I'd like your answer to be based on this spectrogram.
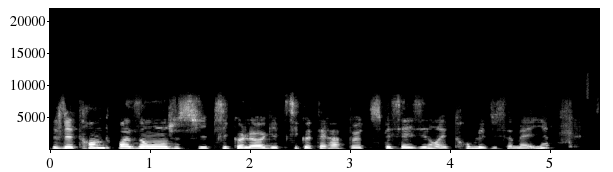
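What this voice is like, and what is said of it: Slight Belgian French accent. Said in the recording (French): “Si vous entendez un petit accent particulier, c'est parce que je suis belge.”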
